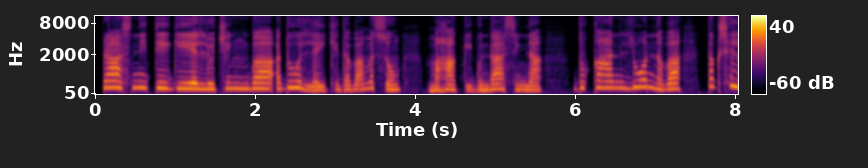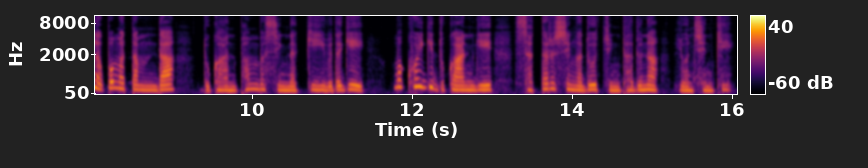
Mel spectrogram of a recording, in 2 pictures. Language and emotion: Manipuri, fearful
